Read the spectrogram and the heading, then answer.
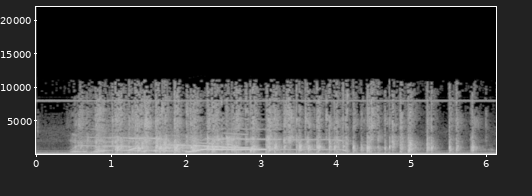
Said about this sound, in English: Hold on. Let me give you the clap, man.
